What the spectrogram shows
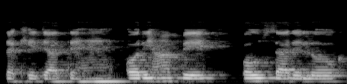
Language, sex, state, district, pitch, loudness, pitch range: Hindi, male, Bihar, Jahanabad, 140 Hz, -18 LUFS, 135-145 Hz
